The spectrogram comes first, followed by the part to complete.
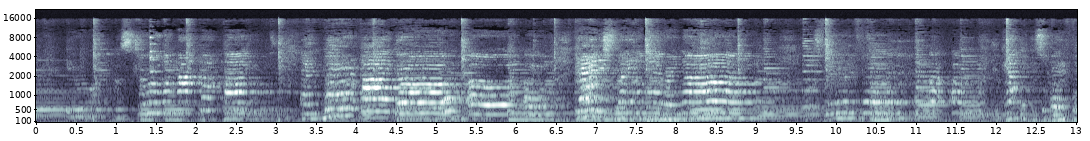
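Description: A steel-string acoustic guitar played as accompaniment while a woman sings with it, her voice swelling louder through the middle.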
